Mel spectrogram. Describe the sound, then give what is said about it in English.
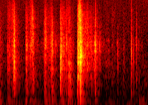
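Tarot love cards being shuffled and drawn: a quick run of crisp, faint flicks and snaps that thins out toward the end. “Something's telling me to pull from my love cards here.”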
